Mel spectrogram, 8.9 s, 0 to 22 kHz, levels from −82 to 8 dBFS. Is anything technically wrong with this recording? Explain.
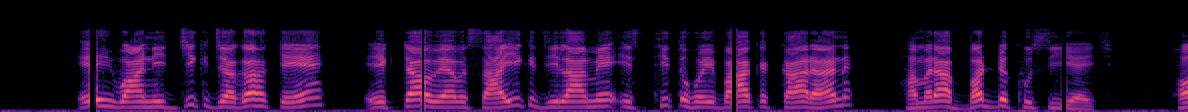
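Yes. Unconcealed Bluetooth headset packet loss cuts four holes: 0.66 to 0.72 s (52.5 ms, just before "एहि वाणिज्यिक"), 3.15 to 3.18 s (22.5 ms), 5.48 to 5.53 s (45 ms, between "एकटा व्यावसायिक जिलामे स्थित" and "कारण हमरा बड्ड"), and 7.95 to 7.99 s (37.5 ms, after "कारण हमरा बड्ड"). Packets on the headset link went missing and nothing filled them. The lengths are multiples of 7.5 ms, which fits whole mSBC frames. Each gap is a sudden dropout with abrupt edges. On a waveform it is a flat stretch with sharp edges, and on a spectrogram a clean vertical blank band cutting through the up-to-8 kHz wideband speech.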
